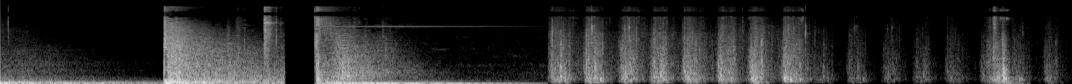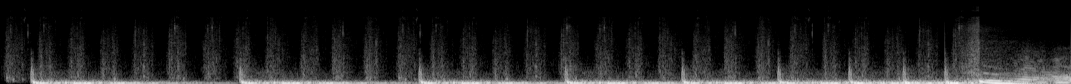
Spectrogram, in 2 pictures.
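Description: Animated combat sound effects. Two grenade blasts come in the first few seconds, the second followed by a thin high ringing. Then come long strings of rapid automatic rifle fire with heavy low thumps, broken by a short lull about halfway through.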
